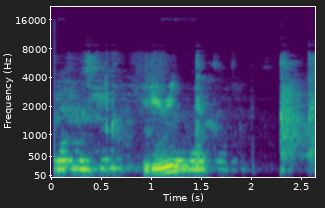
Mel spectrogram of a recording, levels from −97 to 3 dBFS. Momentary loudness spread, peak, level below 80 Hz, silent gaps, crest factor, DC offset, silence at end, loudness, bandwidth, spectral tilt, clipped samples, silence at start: 18 LU; -2 dBFS; -58 dBFS; none; 16 dB; under 0.1%; 0 s; -16 LUFS; 7.2 kHz; -7.5 dB/octave; under 0.1%; 0 s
